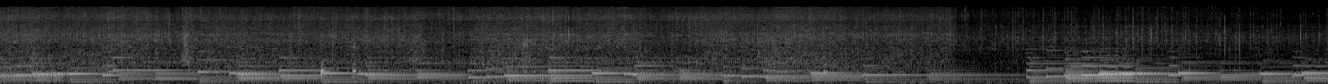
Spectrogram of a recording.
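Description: Yam abacus seeds, mushrooms and cuttlefish sizzling in oil as they are stir-fried in a pan with a spatula, over background music with a steady melody; the sizzle drops away about ten seconds in, leaving the music.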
